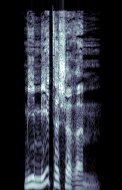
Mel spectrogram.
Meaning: strong dative masculine/neuter singular comparative degree of mimetisch
- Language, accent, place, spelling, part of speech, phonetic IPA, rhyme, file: German, Germany, Berlin, mimetischerem, adjective, [miˈmeːtɪʃəʁəm], -eːtɪʃəʁəm, De-mimetischerem.ogg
